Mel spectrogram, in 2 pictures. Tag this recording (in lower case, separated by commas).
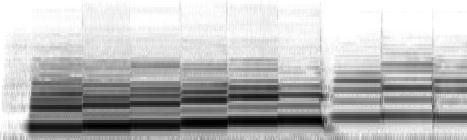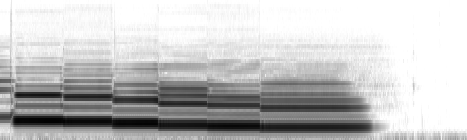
musical instrument, music, wind instrument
